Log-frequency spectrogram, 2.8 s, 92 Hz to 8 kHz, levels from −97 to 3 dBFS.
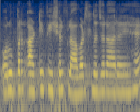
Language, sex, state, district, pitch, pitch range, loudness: Hindi, female, Haryana, Charkhi Dadri, 215 Hz, 205-225 Hz, -19 LUFS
